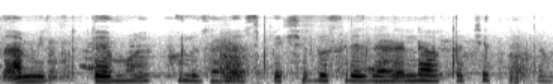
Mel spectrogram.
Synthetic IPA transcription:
a̰mit̪jamuɭefʰuːld͡zʱaɭḛəsi̥pekɕad̪usɾed͡zʱaɭḛlaʋt̪at͡ɕit̪najt̪am

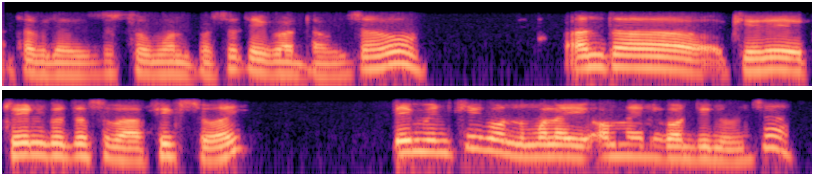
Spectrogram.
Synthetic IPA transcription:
t̪ʌpãlajd͡zʌst̪omʌnpʌrt͡sʰʌt̪jeɡʌrd̪aɦunt͡sʰʌɦo | ʌ̰nit̪ʌkʰeɾeʈrenkod͡zʌsobʱãpʰiksɦoɦʌj | pejmeɳʈ̚keɡʌrnumʌlajʌnlajnɡʌrd̪inuɦunt͡sʰʌ

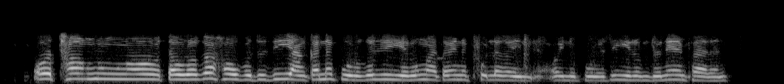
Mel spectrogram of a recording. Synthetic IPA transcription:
otʰaŋnuŋotawɾɐɡaɦawbɐdudijaŋkanɐpuɾɐɡazijeɾuŋmataojnɐpʰut̚lɐɡanojnɐpuɾɐsejeɾumdunejanpʰaɾan

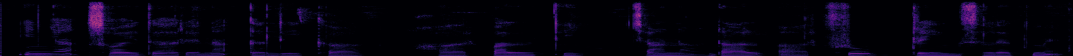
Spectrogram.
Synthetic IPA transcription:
iɲaʔsɔjd̪aɾɛnaʔt̪əlika | haɾbəlt̪i | t͡ʃanaɖalɔɾpʰɾuʈ̚ɖɾiŋɡsɛlɛt̪mẽ

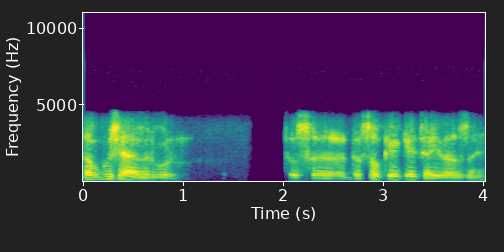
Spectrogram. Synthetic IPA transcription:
sɐbk̬ʊt͡ʃʰaːjabɪɾkʊl | t̪osd̪ɐsokeket͡ʃaːɦiet̪ʰaʊsḛ̃

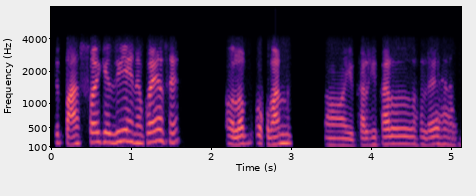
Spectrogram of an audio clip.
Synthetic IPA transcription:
tepãsːɔjkeziɛnɛkuwajasɛ | ɔlɔp̚ɔkɔmañ | hipʰalxipʰalɦolɛ

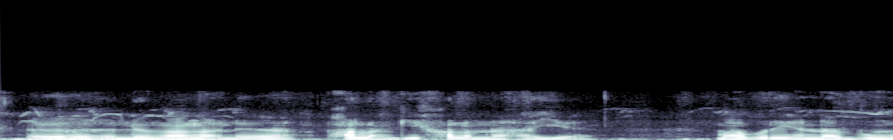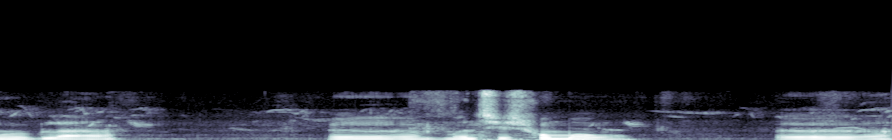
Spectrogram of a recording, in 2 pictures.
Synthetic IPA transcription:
nɯŋaŋanɯpʰalaŋɡikʰalamnaɦajɯ | mabɯɾihɯnːabuŋbla | mɯnsisomaw

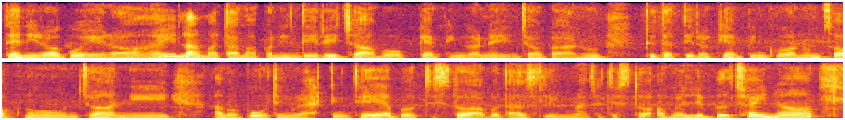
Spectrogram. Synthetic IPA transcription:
t̪janiɾʌɡʌeɾʌɦʌjlamaʈamapʌnid̪ʱeɾʌjt͡sʰʌːbʌkjampiŋɡʌrned͡zʌɡaɦʌɾut̪et̪at̪iɾʌkjampiŋɡʌrnunsʌknuɦunt͡sʰʌːniʌbʌboʈiŋɡrakʰʈiŋt͡sʌj̃ʌbʌt̪est̪oʌbʌd̪ad͡zliŋmat͡sʌ̃j̃t̪est̪o̰ʔʌbʱelebʌlt͡sʰʌjnʌ

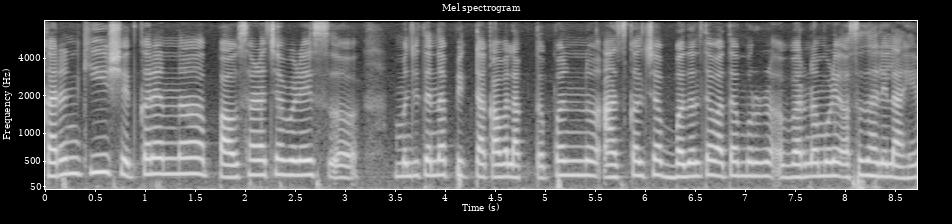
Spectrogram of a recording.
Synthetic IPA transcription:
kaɾəɳkiːɕet̪kəɾjanːapawsaɭat͡ɕjaʋeɭes | m̤əɳd͡zet̪janːapik̚ʈakaʋəlaɡ̚t̪əːpəɳad͡zkalt͡ɕjabəd̪əlt̪jaʋat̪amuɾnʋəɾɳamuɭeəsəːd͡zʱaleləaɦe

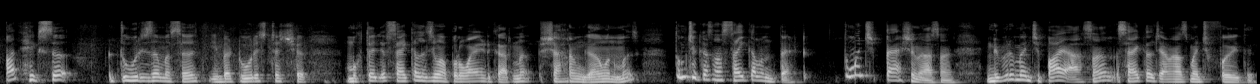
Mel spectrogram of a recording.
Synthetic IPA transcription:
pɐt̪hiksɨ | ʈuːɾizɐmɐsɐt̪ʰĩbɐʈuːɾisʈt͡ʃʰimʊxt̪ɐlifsaːkɐlzimãpɾoːʋaːjɖkɐɾnɨʃɐɦɾɐnɡaːʋɐnmɐzt̪umt͡ʃʰikɐsãːnsaːjkɐlɐnpɐʈ | t̪umɐnt͡ʃʰi̥pɛːʃɐnaːsa̰ːnnibɾumẽnʈt͡ʃʰipaːjaːsaːnsaːjkɐlt͡ʃʰiɐnaːzmɐ̃nt͡ʃʰi̥fəːjd̪

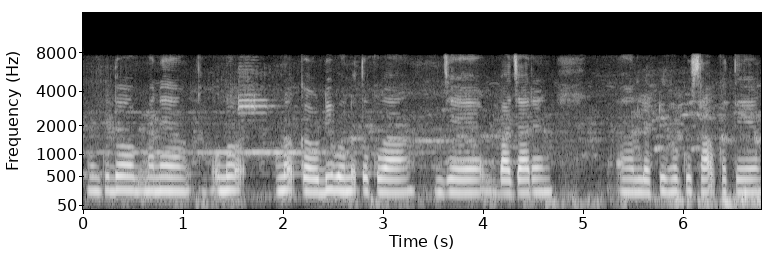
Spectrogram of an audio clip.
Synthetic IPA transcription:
unkud̪ɔmanɛunɔʔunɔʔkəwɖibɔnuʔt̪ɔkɔwad͡ʒɛbad͡ʒaɾɛn | ləʈiɦɔkusaʔkɔt̪ɛ

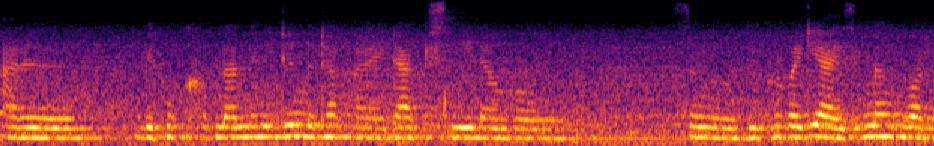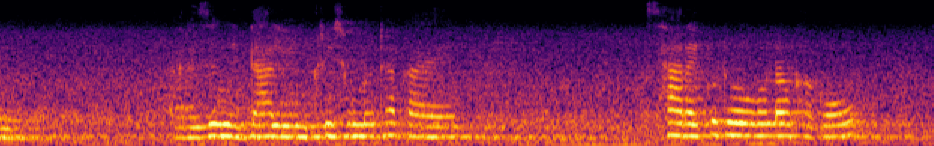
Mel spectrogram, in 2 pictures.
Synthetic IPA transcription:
aɾɯ | bikʰukʰɯpnanmɯnidɯnːɯtʰakʰajdakʰi̥sninaŋɡɯw | zɯŋɯbipʰɔɾbajdiajzɯk̚naŋɡɔwaɾɯ | aɾɯzɯŋɯdaliŋkʰɾisɔŋnɯtʰakʰaj | saɾajkʰɯdɔɡɔnaŋkʰakɔw

